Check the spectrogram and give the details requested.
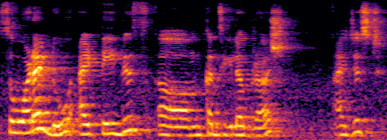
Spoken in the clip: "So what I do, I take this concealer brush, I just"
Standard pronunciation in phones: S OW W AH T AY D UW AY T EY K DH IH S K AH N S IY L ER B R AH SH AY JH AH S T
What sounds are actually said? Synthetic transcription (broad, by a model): S OW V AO T AY D UW AY T EY K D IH S K AH N S IY L ER B R AH SH AY JH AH S T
